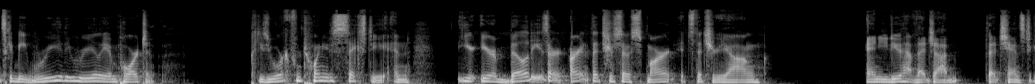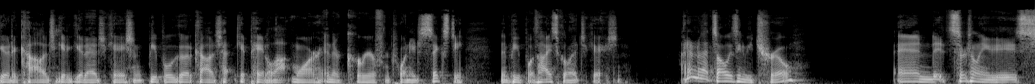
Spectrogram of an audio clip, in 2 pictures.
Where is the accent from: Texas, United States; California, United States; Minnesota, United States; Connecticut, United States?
California, United States; we're from California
